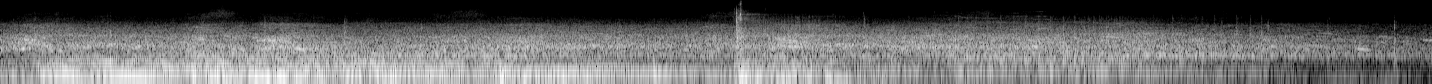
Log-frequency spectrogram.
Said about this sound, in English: A large crowd had gathered outside the Praetorium, awaiting Pilate's decision.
